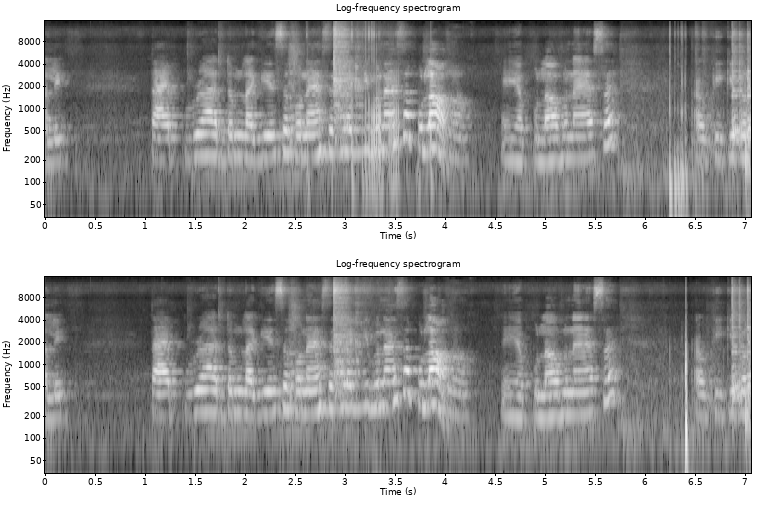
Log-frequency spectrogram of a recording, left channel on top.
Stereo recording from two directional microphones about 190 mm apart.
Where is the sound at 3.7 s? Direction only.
15° left (ahead or behind).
